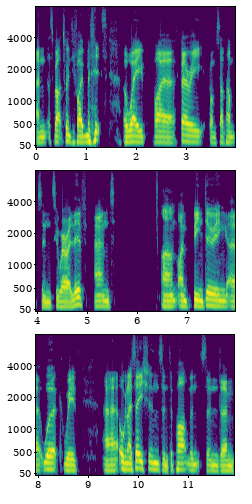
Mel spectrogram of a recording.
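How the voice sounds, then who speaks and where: A man with a British accent, medium pitch, fairly even intonation and a fairly slow pace, against a quiet background. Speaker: language education consultant. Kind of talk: podcast interview.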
